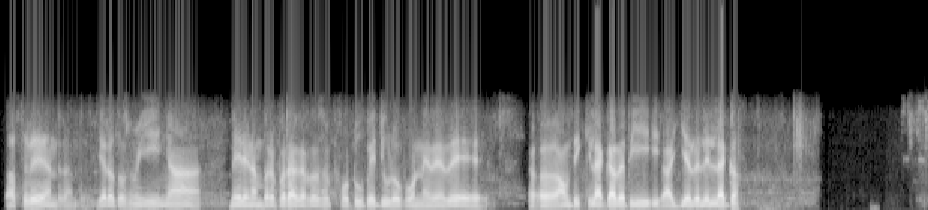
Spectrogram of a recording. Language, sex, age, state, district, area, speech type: Dogri, male, 30-45, Jammu and Kashmir, Reasi, rural, conversation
